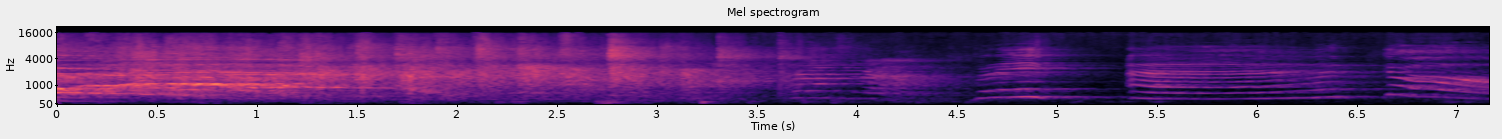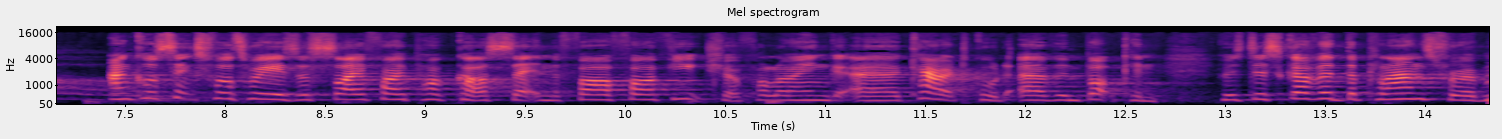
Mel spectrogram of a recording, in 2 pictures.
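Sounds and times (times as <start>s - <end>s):
audience applause: 0.0s - 3.7s
speech: 7.4s - 14.3s.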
